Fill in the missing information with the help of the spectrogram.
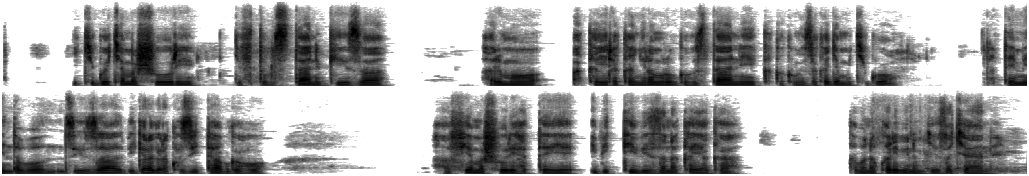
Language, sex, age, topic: Kinyarwanda, male, 18-24, education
